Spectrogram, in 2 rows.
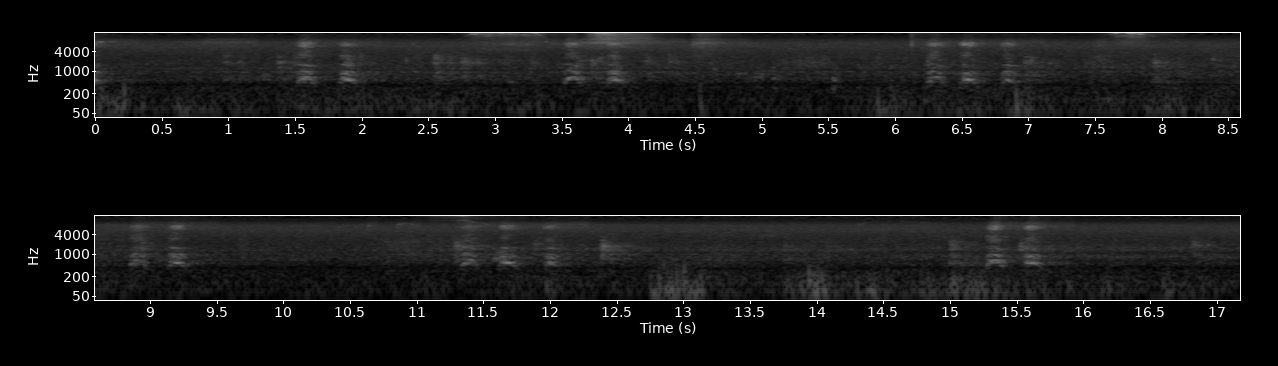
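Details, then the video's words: Around 2:25 on a Friday night in November 2016, a far-off dog keeps barking without reason, as it has all night. Irregular bursts of two or three barks recur every few seconds across a low rumbling background. "Снова беспричинно лает собака."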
